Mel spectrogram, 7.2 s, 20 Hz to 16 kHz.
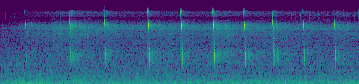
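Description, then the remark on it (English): Echolocation calls of a bat flying in winter below freezing, slowed down tenfold and played back at 1/10 speed: a steady series of about nine sharp, high-pitched chirping clicks, evenly spaced roughly every half second or so, over a faint hiss with no talking. “So slowed down by a factor of 10, so that's being played back at 1/10 speed.”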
